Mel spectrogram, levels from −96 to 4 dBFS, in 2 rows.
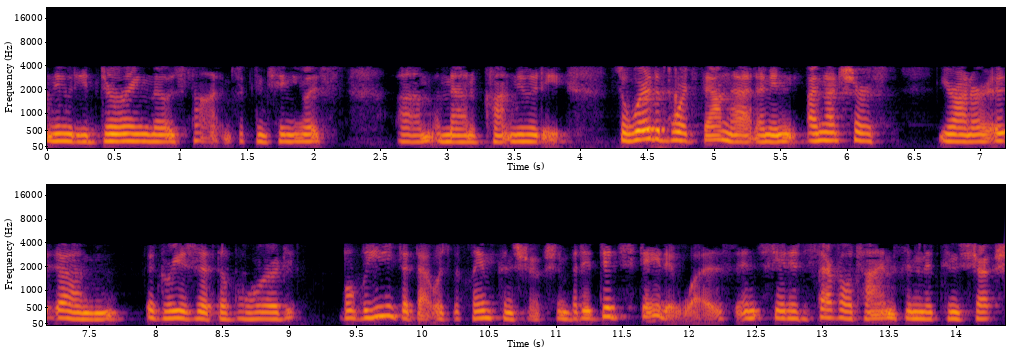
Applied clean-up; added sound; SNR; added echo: neural mask model DeepFilterNet 3.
